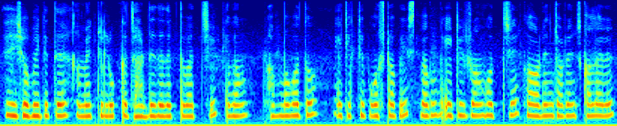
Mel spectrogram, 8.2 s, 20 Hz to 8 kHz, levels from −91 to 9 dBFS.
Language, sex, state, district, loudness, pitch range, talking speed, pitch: Bengali, female, West Bengal, North 24 Parganas, -17 LUFS, 260-275 Hz, 170 wpm, 265 Hz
